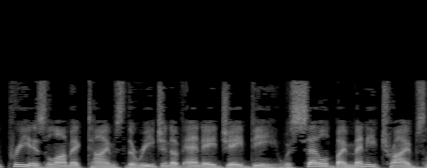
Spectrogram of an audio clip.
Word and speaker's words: Najd: Najd or Najd Arabic, Enj pronounced Nad-D, is a geographical central region of Saudi Arabia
